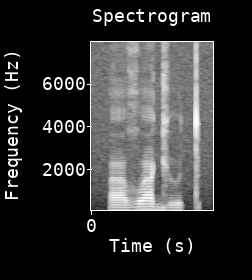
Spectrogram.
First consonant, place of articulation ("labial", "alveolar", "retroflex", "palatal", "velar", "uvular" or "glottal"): uvular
